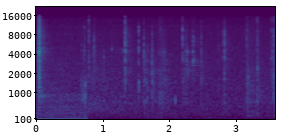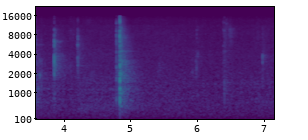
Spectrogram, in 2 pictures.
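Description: A scatter of small sharp metallic clicks and taps from handling a Korth Sky Marshal 9 mm Luger revolver, with one louder click a little under five seconds in.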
